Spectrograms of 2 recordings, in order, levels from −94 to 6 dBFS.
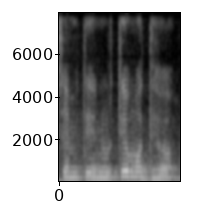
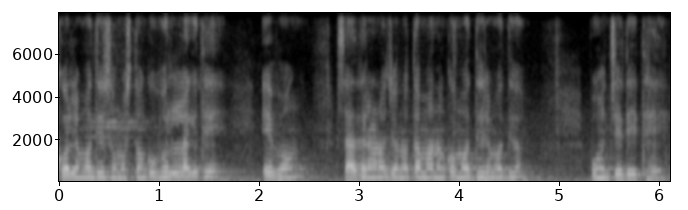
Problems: background conversations at intervals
